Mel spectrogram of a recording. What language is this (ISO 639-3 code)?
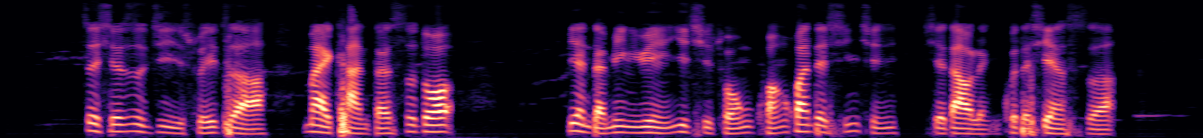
zho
